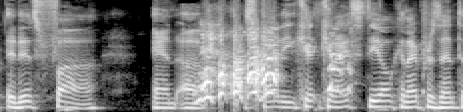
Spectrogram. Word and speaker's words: pho: it is pho. And Spidey, can I present a thing real quick? Oh, absolutely. Yeah, sure. This is an actual restaurant in San Antonio, Texas. Okay. And knowing that it's pronounced pho, go ahead and read the title of this.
